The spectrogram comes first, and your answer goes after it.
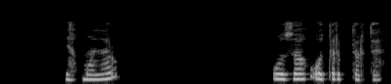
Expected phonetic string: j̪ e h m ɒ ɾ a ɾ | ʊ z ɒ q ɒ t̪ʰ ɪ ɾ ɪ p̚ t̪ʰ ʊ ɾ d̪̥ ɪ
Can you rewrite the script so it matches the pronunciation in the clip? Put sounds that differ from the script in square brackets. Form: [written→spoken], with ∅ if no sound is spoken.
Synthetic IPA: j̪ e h m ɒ [ɾ→l] a ɾ | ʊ z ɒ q [ɒ→o] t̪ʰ ɪ ɾ ɪ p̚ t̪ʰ ʊ ɾ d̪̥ ɪ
